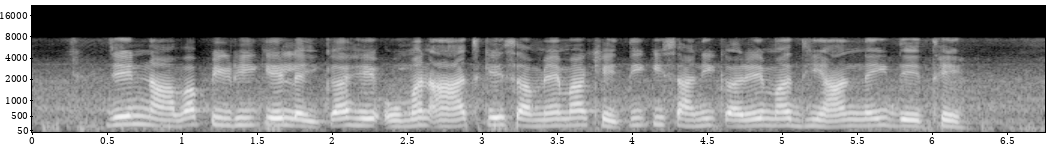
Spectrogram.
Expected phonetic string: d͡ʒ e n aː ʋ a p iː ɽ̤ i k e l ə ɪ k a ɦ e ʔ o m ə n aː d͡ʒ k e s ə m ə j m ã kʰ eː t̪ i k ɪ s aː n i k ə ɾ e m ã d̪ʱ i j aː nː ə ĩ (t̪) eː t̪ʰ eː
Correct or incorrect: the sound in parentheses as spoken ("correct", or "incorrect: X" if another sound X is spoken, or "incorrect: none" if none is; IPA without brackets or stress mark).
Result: incorrect: d̪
